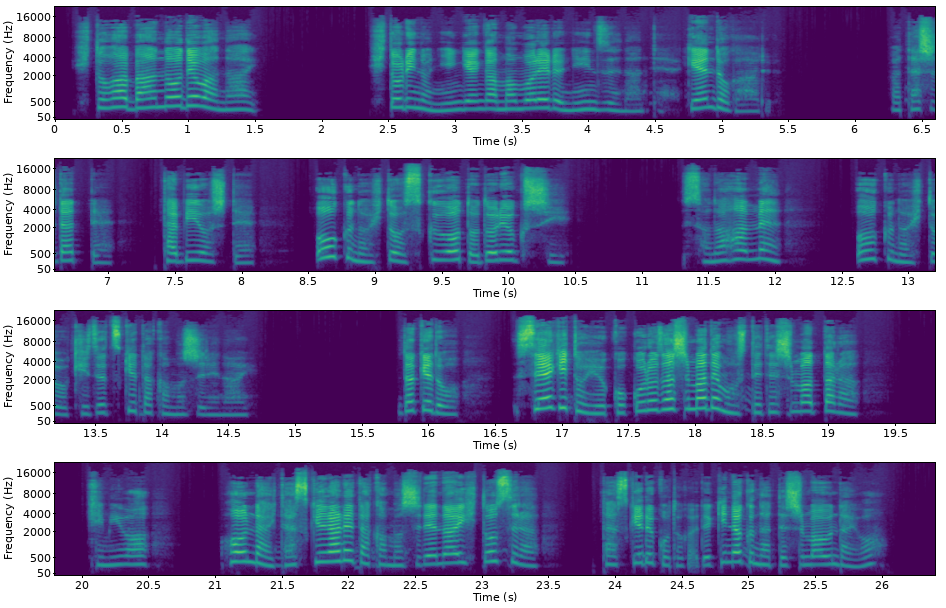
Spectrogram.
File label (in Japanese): 女っぽく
